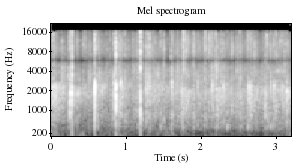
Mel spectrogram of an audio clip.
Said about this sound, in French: vous pouvez applaudir le Seigneur.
